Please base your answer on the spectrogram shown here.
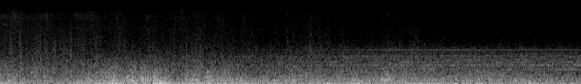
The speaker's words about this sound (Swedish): och ett oväder har dragit sig in.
